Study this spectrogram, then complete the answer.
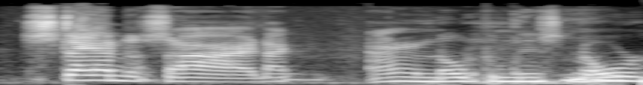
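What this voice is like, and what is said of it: Inaccurate imitation of a character's accent. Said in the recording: “I don't think that was how her accent sounded at all.”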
